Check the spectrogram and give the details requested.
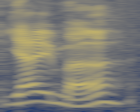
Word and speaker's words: Yamer: So, I was told that Yamer is the right way to say it. So, my anxiety decided to go, you know what, you did it wrong. And it was correct.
